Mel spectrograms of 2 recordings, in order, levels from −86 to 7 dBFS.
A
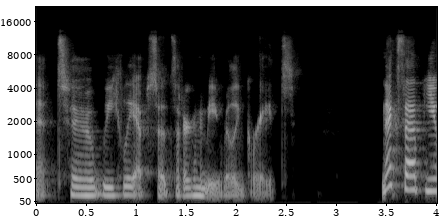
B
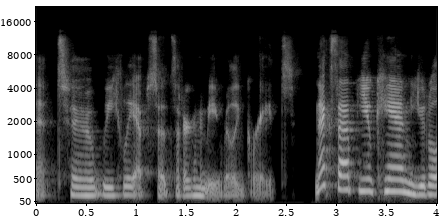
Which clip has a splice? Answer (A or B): B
